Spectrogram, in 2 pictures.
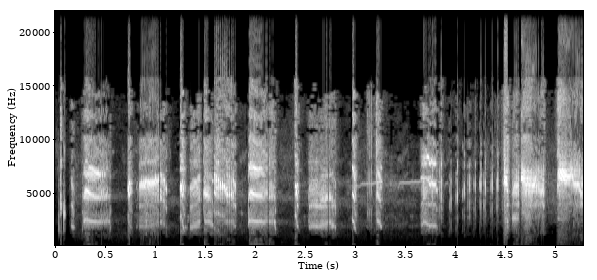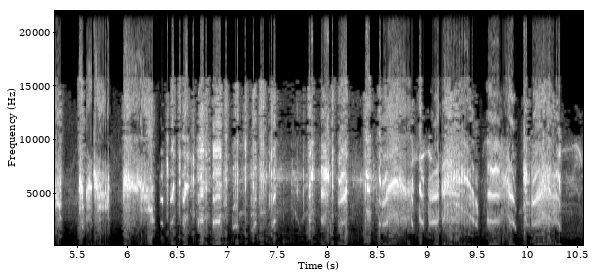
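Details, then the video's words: Swiftlet calls: rapid, dense bursts of high, buzzy chirps and twittering, broken by short gaps, with faint clicking between phrases. "SUARA WALET FULL DURASION"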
